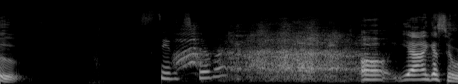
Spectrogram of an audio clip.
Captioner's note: laughter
